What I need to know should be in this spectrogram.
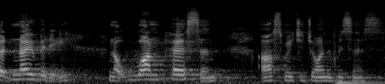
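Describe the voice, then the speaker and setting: Medium in pitch and fairly quick in pace, a woman speaks with a London accent. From London, England. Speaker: business speaker. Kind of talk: motivational talk.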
